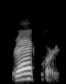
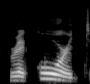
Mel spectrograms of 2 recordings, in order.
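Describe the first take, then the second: First: RE-cord, "record" punched loud on the first syllable; noun stress. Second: Re-CORD, "record" loud on the second syllable; verb stress. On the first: Teacher gives a noun example, "record" stressed on first syllable. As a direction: hit the front of "record" hard. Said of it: "the first syllable". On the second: Teacher gives a verb example, "record" stressed on second syllable. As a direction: drive hard into the last syllable of "record". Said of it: "emphasis is on the second syllable". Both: Shown as a demonstration.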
